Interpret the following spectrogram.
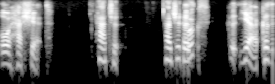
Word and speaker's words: Hachette: heroes hatchet is it hatchet or hachette hatchet hatchet books yeah cause it's it's not hatchet like the little axe that you stick into a tree it's pronounced like that okay um it's a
